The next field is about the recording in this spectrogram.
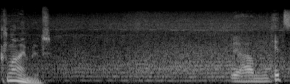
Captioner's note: drone buzzing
